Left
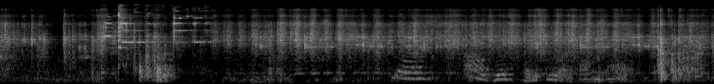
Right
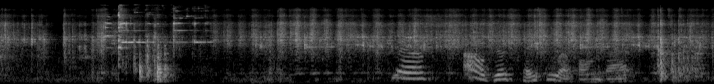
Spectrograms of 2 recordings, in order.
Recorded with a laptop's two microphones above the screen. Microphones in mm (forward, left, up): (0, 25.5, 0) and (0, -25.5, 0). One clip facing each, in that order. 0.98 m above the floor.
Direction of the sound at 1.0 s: 30° right (ahead or behind).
